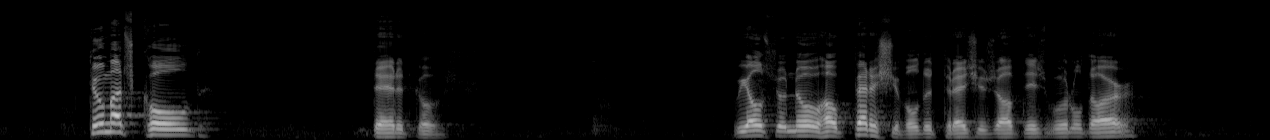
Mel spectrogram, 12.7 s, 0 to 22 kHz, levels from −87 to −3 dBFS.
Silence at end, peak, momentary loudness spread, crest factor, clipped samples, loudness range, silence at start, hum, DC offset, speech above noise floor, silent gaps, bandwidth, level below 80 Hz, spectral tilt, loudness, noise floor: 1.35 s; -16 dBFS; 14 LU; 22 dB; under 0.1%; 9 LU; 0.9 s; none; under 0.1%; 49 dB; none; 14 kHz; -88 dBFS; -5 dB/octave; -36 LUFS; -84 dBFS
